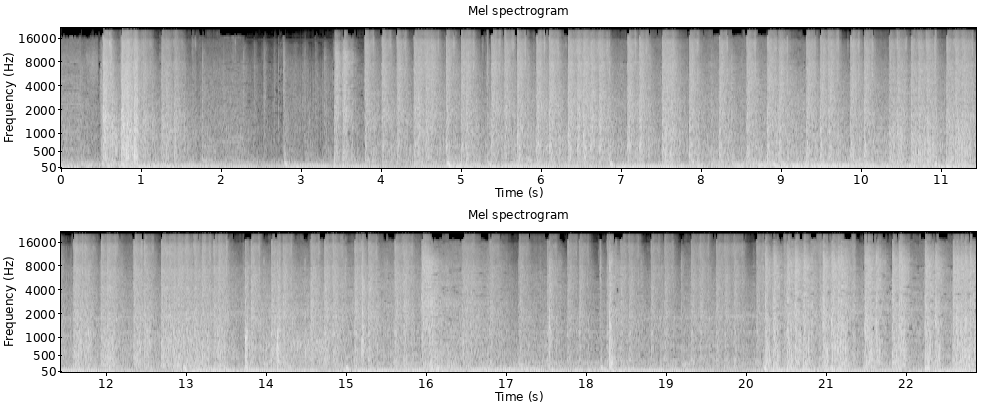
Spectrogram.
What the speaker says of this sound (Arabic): كي صرا لي الاشتباك وبدا الرصاص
